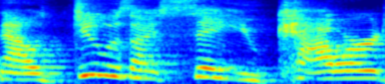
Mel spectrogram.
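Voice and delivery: loud outburst at full voice. Storyteller voicing a character who speaks to the king, saying it loudly. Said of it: "He says that part loudly".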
